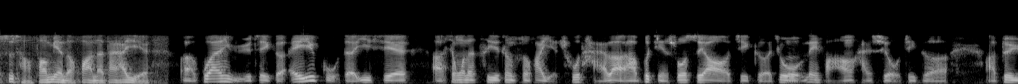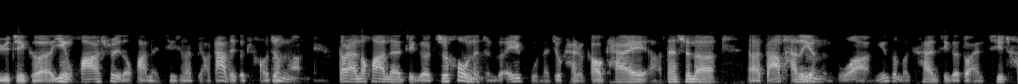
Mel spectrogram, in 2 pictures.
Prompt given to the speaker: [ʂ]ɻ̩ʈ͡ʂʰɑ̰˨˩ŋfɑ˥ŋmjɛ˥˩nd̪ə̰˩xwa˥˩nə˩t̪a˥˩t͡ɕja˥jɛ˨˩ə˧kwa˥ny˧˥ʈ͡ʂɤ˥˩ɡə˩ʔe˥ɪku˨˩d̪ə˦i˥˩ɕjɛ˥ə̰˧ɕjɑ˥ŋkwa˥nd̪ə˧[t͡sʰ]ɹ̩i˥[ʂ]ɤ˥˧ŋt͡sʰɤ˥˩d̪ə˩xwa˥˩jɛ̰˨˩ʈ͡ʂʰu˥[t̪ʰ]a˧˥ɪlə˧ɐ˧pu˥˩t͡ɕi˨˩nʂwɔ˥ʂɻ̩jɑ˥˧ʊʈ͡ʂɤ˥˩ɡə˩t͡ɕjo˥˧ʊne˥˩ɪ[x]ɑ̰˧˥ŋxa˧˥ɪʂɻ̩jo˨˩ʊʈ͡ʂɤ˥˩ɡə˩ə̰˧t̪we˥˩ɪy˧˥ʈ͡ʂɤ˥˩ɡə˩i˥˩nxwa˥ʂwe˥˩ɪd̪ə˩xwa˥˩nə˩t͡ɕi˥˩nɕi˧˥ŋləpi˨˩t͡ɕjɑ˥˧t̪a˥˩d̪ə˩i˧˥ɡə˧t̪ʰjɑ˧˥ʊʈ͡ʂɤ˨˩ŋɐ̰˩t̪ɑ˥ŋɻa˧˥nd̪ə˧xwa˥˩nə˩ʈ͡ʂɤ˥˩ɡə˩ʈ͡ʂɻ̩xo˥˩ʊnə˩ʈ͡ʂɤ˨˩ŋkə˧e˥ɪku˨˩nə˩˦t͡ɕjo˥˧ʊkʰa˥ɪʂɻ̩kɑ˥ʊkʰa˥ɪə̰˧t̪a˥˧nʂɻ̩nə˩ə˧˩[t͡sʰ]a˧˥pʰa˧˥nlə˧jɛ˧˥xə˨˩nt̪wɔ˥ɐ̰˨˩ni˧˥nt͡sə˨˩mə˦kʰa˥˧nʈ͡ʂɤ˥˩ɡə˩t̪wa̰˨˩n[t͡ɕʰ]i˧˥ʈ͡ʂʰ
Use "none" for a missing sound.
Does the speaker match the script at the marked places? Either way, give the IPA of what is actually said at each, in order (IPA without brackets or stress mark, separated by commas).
ʂ, t͡sʰ, ʈ͡ʂ, t̪ʰ, f, t͡s, t͡ɕʰ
